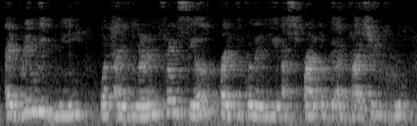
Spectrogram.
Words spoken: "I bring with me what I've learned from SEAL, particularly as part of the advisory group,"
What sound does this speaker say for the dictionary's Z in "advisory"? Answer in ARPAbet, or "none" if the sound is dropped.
S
